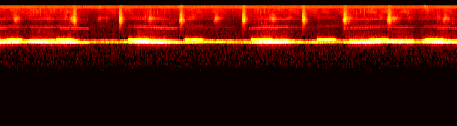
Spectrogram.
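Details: Night-time cricket chorus from grass in Bulgaria during warm summer, recorded in surround: constant piercing trill at one high pitch, pulsing louder and softer every couple of seconds, scattered high ticks.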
